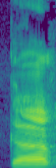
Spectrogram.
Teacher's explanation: زبان کی جڑ کوے کے قریب سخت تالو سے لگے تو بریک کاف یعنی کش والا کاف ادا ہوتا ہے۔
